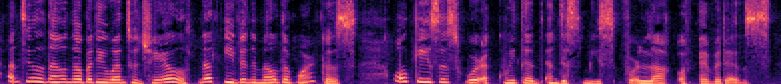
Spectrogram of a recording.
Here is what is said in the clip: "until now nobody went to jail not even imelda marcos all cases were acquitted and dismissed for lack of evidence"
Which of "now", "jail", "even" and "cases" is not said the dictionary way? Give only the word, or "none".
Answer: cases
